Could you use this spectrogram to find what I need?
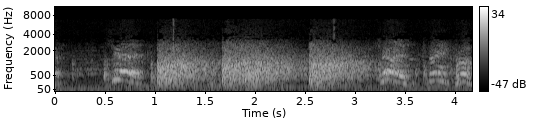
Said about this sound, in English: Then the sheriff opened fire. As he triggered his guns,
